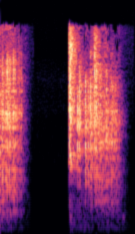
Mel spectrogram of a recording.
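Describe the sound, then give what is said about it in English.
Dice rattle and clatter across a hard surface in two bursts, rolled for perception checks in a game: a short roll, a pause, then a longer tumbling roll that gradually dies down. No voices. “And well, roll me perception checks, everyone.”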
